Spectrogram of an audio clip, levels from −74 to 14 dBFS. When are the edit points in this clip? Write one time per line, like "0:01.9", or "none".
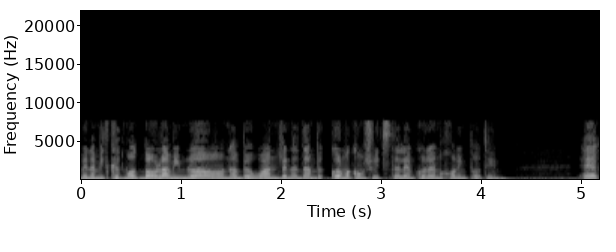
0:02.0

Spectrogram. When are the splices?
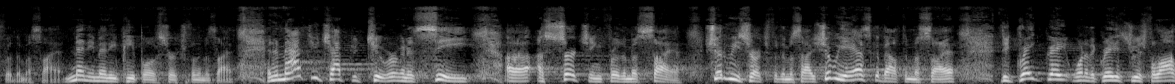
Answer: none

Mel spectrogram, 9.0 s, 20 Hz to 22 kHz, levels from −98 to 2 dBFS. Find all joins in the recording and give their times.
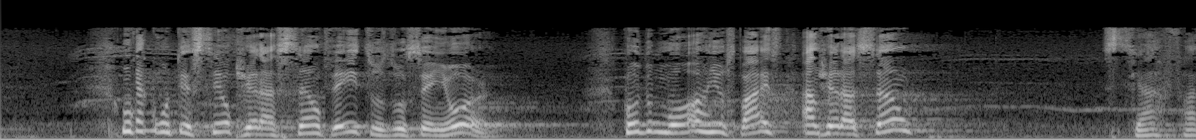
0:01.0
0:01.8
0:02.4
0:05.5
0:06.1

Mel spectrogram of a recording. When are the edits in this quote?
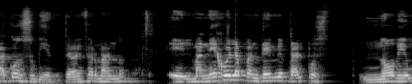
0:01.6
0:02.9

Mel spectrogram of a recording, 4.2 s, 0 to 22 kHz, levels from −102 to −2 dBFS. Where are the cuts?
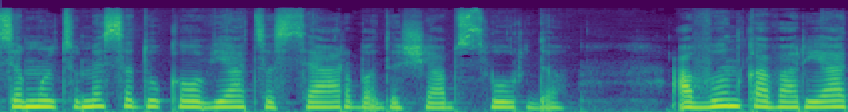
none

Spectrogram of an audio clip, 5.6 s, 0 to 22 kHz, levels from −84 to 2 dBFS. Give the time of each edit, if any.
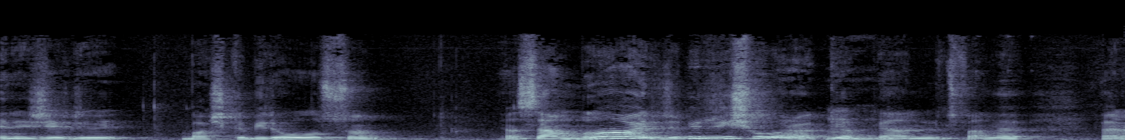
none

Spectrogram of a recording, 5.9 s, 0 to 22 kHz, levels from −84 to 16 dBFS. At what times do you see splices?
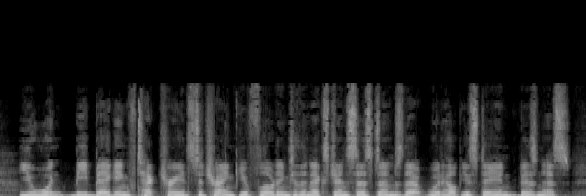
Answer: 0:01.3
0:02.4

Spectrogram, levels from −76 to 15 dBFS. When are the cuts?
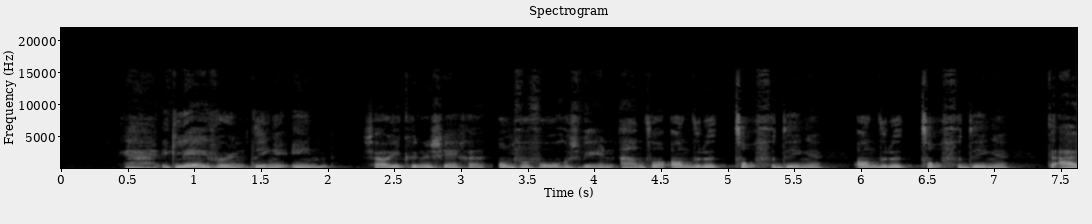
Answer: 0:01.4
0:03.2
0:06.0

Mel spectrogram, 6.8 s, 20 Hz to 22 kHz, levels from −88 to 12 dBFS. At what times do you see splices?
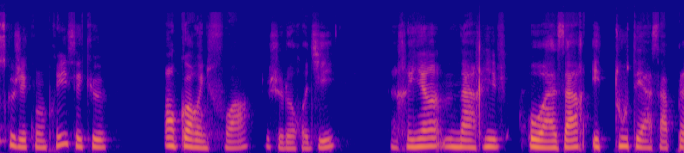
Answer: none

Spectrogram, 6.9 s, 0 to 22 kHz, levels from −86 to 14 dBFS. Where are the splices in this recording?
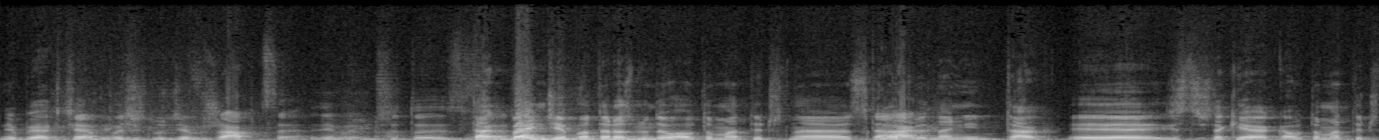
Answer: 0:01.6
0:05.3

